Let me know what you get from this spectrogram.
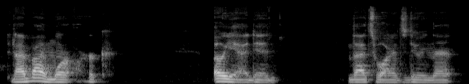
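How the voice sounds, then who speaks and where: A hoarse man from the southern United States, hosting a casual livestream and chatting with viewers. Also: fairly low pitch, fairly even intonation, measured pace, darkish tone. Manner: rambling, filler-heavy, greets chat viewers. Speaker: crypto livestream host.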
